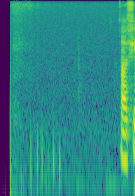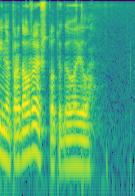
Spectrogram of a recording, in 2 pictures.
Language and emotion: Russian, neutral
